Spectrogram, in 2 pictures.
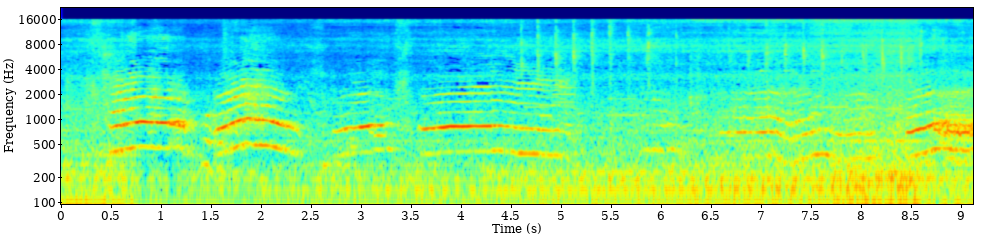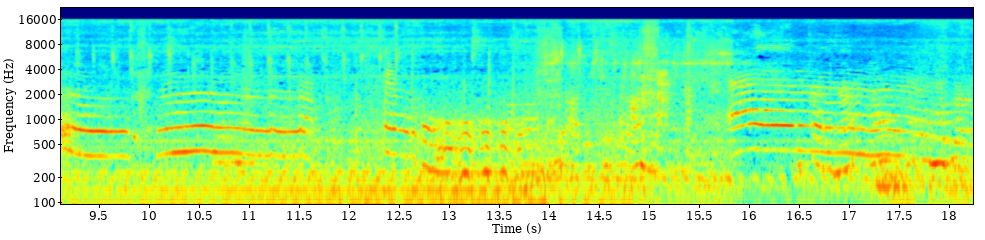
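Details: Repeated high, strained crying bouts with whimpers from a young baby waking from general anaesthesia after surgery; agitated emergence crying.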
